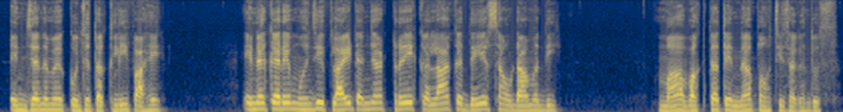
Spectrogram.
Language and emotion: Sindhi, sad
